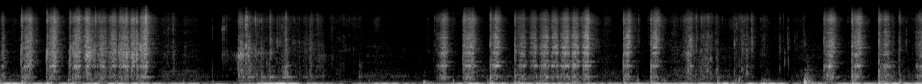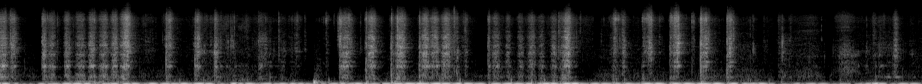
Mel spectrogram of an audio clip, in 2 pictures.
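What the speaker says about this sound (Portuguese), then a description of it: "eu vou lá e lixo os cantos" Sandpaper of 60 grit rubbing and rasping against the corners of an MDF board, in close, loud repeated strokes that run steadily with a few brief pauses and no talk.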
